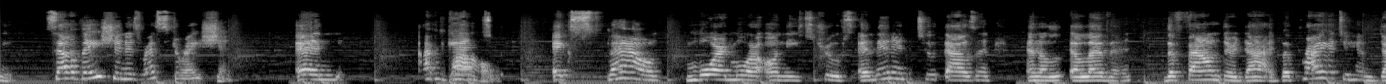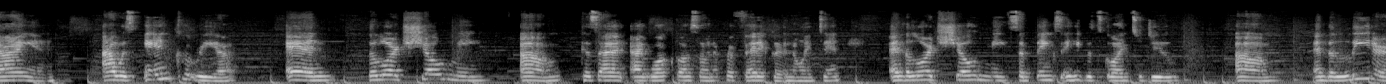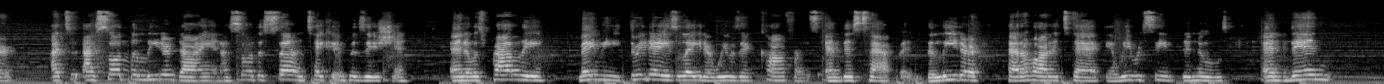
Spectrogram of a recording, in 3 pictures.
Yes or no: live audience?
no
